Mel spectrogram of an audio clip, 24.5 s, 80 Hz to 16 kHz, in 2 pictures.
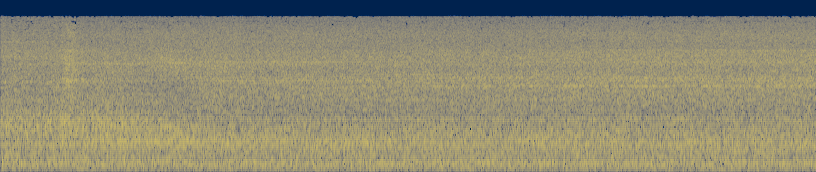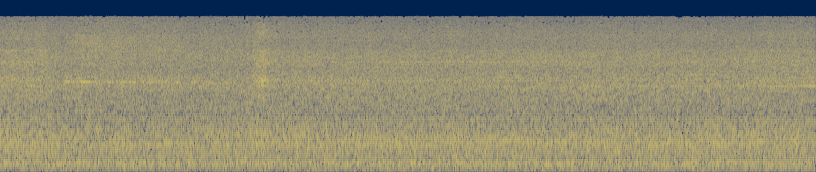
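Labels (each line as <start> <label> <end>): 0.0 An air conditioner is running continuously at a strong level. 24.5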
